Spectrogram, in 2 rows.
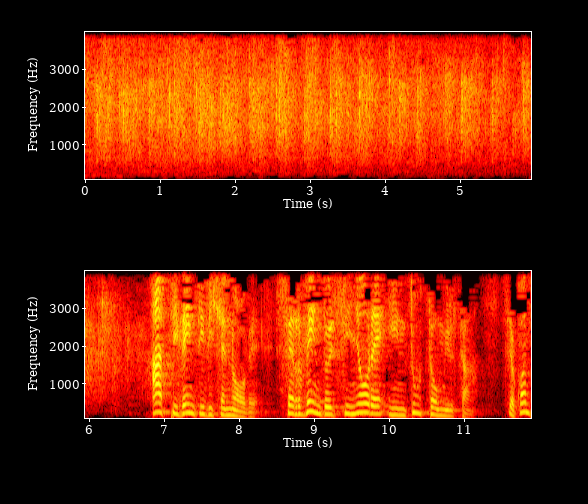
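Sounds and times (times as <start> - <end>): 
audience applause: 0.0 - 7.1
speech: 6.9 - 11.8.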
